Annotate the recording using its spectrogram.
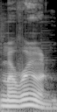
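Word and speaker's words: Mörön: Mongolia named after you sadly it's pronounced maroon but that ruins the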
